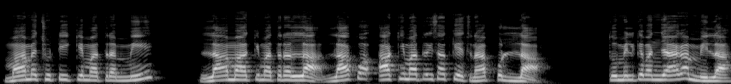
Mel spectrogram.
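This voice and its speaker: Man, teacher, high-pitched, patient syllable drills, beginners' reading lesson. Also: moderate pace, a bit bright. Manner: addresses viewers as friends.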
